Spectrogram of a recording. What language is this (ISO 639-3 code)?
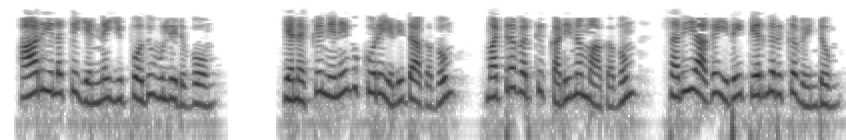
tam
